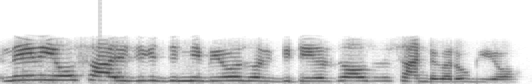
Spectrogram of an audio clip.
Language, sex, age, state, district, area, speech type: Dogri, female, 30-45, Jammu and Kashmir, Udhampur, urban, conversation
